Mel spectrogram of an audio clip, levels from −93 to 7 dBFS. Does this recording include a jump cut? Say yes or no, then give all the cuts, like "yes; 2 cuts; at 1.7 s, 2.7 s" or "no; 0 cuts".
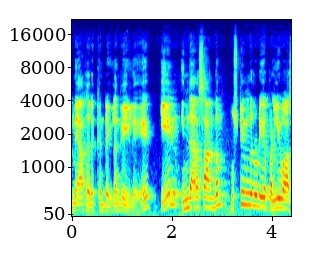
yes; 2 cuts; at 1.7 s, 3.2 s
